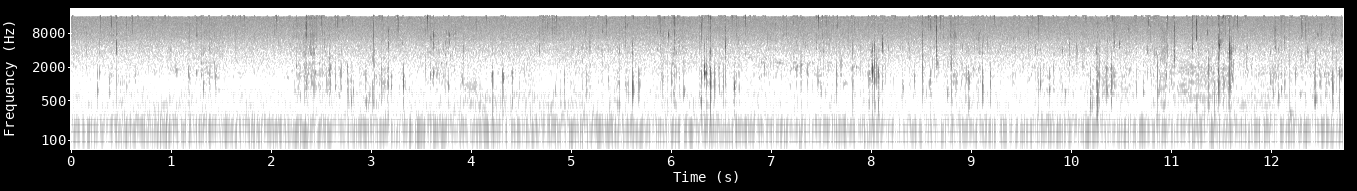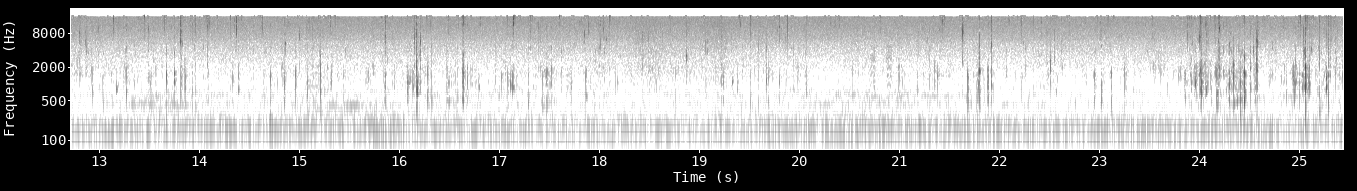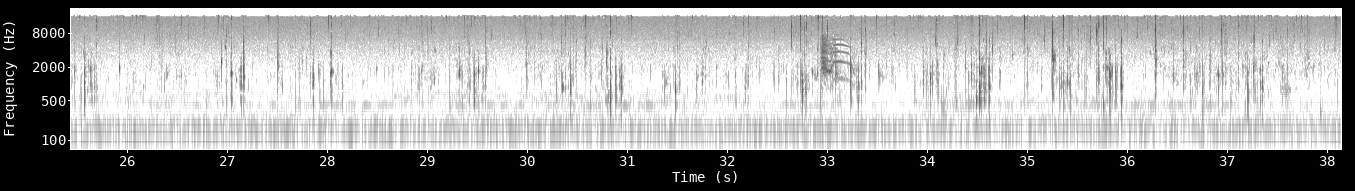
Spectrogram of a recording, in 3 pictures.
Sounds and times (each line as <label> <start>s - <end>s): waves splashing very softly 14.7s - 21.0s
bird calls 32.9s - 33.4s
